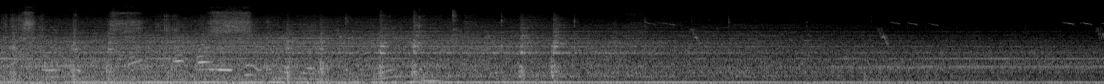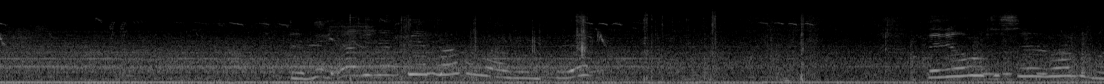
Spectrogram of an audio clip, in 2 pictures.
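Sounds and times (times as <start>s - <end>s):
train wheels clicking over rails: 0.0s - 20.9s
train rumbling past: 0.0s - 22.0s
birds chirping faintly: 6.0s - 21.4s.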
